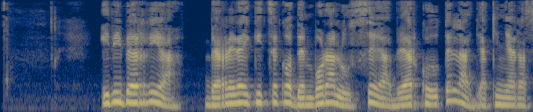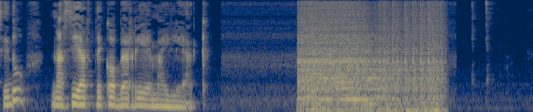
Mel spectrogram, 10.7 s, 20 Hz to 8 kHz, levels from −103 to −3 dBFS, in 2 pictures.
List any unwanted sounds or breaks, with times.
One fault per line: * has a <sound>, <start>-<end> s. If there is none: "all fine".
* has a squeak, 8.3-9.8 s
